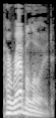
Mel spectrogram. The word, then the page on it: paraboloid: British English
